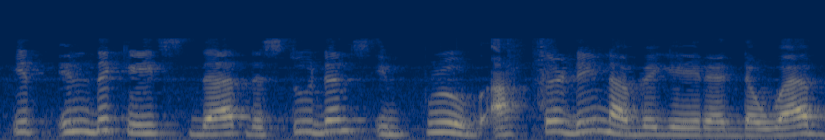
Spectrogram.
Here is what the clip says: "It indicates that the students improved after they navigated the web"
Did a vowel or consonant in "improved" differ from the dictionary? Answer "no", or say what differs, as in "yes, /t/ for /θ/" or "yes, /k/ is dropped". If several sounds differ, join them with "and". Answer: yes, /d/ is dropped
